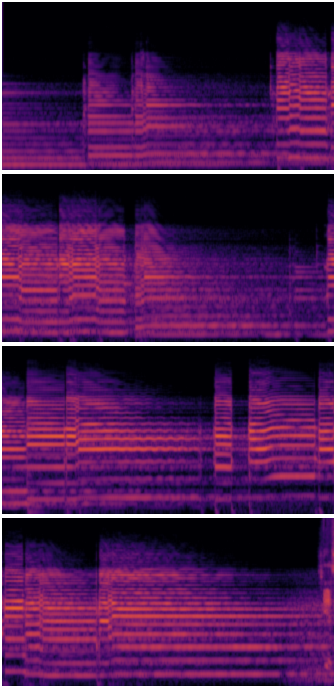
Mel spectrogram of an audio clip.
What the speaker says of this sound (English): Let me show you what this cloud reverb does.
